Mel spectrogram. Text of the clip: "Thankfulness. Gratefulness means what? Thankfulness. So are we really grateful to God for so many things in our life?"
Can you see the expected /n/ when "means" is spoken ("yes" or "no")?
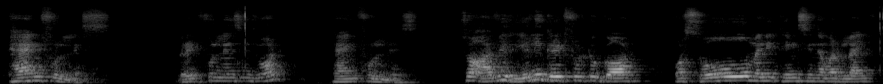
no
